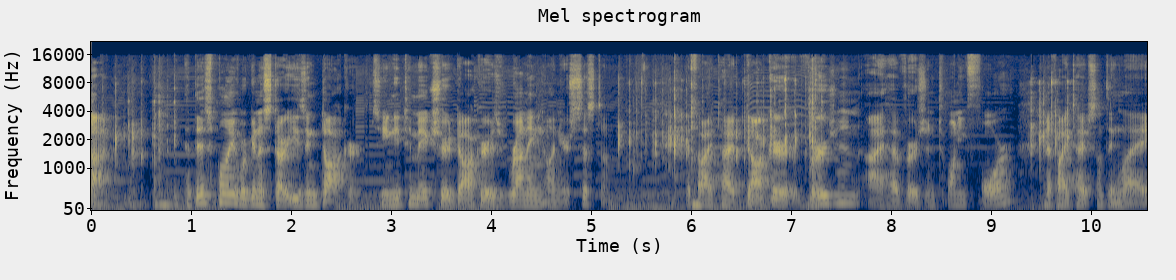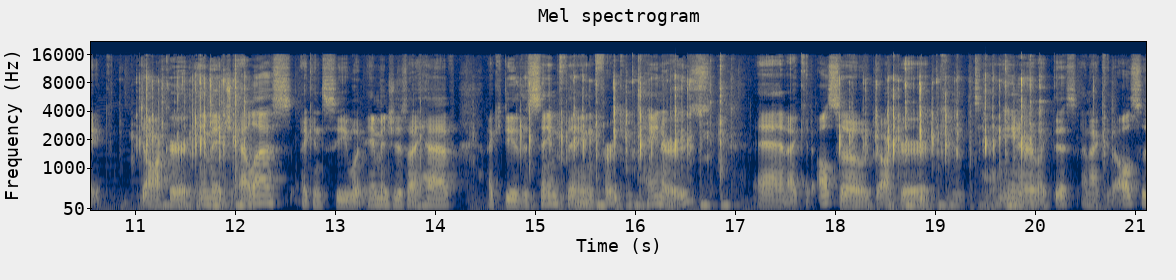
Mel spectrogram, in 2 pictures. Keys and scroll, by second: 5.3 typing.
